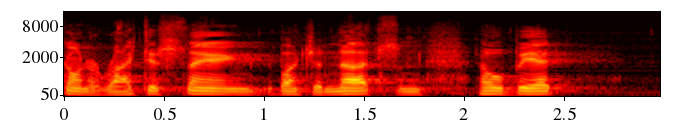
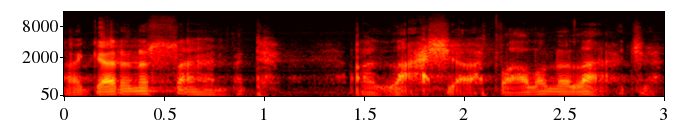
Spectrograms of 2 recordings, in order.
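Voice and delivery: low, whispered aside to himself; hushed aside; 4 semitones lower, 6 dB quieter than usual. Retold or imitated. Preacher muttering to himself about his assignment, hushed aside.

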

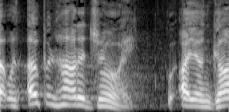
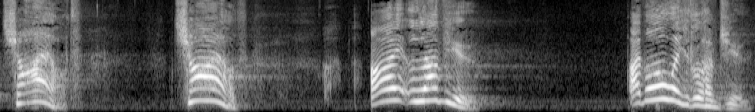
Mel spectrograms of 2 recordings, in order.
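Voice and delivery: higher, pleading tenderly, slow on I love you; tender father; 8 semitones higher, 4 dB louder than usual. Acted. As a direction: beg the lost son gently, full of love. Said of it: "the word in Greek is a tender word".

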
